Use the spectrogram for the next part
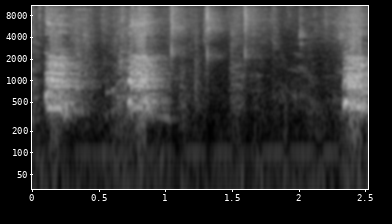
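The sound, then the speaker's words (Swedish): Dogs barking outside: three loud, sharp barks with uneven pauses between them, and a few fainter yips in the gaps. No one speaks. “De får vara ute med hundarna.”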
